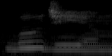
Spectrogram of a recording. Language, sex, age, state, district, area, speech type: Tamil, female, 45-60, Tamil Nadu, Tiruchirappalli, rural, read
